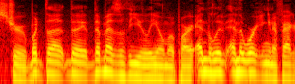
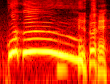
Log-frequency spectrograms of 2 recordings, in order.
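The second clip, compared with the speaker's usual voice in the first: loud high whoop; excited cheer; 8 dB louder than usual. Pretend. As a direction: whoop with glee. Greedy sellers cheering.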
